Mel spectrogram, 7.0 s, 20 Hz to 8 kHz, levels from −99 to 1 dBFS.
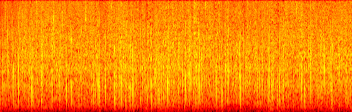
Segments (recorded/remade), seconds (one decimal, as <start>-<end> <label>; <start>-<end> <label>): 0.0-3.2 recorded; 3.2-4.0 remade; 4.0-7.0 recorded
